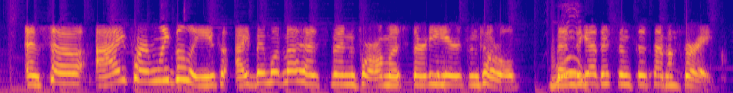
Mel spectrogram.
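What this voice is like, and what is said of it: Texan accent. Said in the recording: “with an accent... Is that Southside? Is that Cudahy? ... From Orange, Texas”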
